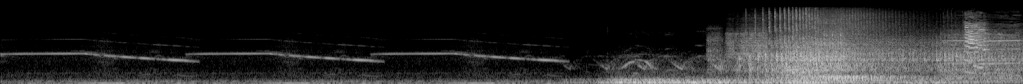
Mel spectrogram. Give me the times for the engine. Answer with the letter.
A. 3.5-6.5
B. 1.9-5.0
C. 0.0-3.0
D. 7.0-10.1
D.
